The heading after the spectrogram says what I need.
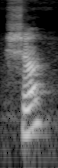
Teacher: सबसे पहला है श और इसका उच्चारण स्थान की बात करें तो तालव्य से होता है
